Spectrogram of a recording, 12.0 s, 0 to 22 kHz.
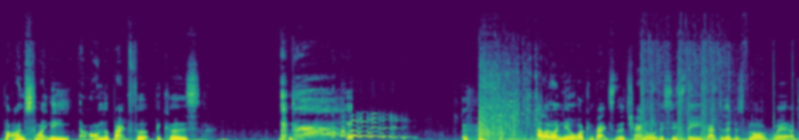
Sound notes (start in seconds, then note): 4.2 laughter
